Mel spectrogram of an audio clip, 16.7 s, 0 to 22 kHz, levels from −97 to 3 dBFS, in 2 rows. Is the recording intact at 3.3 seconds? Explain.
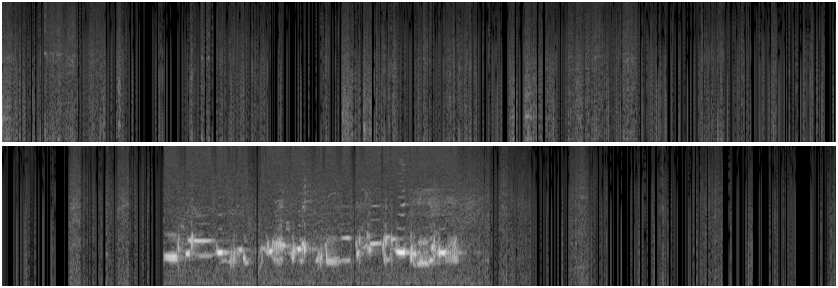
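No. At 3.3 seconds, as throughout the clip, the audio shows low bit depth without dither. The sound was likely quantized to about 7 bits by rounding with no dither added, so the error tracks the waveform instead of forming a steady noise floor. With the error only about 25 dB below the signal, quiet passages turn gritty and the quietest parts sputter or drop out, heard as grainy distortion that shifts with the sound.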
